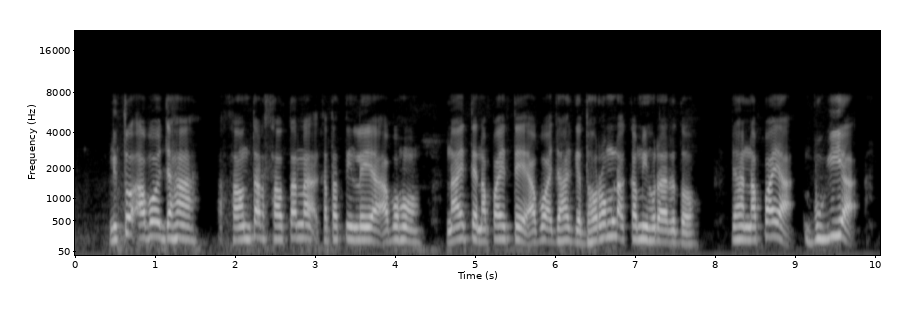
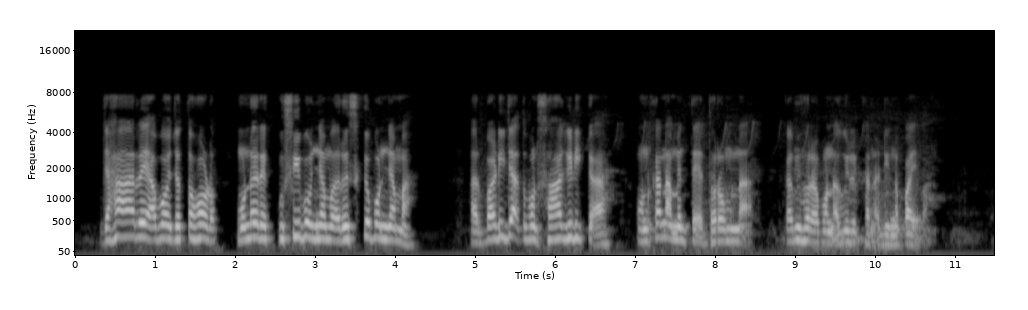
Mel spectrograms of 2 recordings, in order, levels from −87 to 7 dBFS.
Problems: none marked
